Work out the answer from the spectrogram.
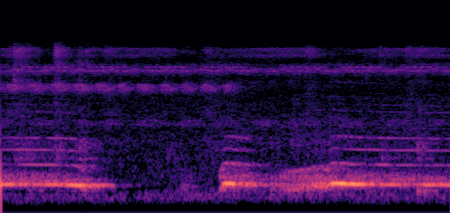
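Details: Captive Barbary dove of the pelung song style, Tulungagung, Indonesia. A low, droning coo fades, there is a quiet gap, then a sharp strong start leads into a long, rolling, drawn-out note. A thin steady high hum sits in the background.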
